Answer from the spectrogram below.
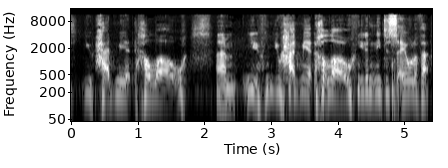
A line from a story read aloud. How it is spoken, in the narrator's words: she tearfully says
